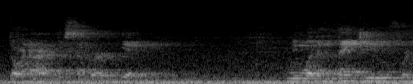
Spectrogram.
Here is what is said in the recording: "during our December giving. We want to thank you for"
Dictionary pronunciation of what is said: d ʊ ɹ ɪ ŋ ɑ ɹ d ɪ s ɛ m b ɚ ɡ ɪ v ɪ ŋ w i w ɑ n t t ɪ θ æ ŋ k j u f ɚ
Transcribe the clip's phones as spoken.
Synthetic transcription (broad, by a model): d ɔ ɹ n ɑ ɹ d ɪ s ɛ m b ɚ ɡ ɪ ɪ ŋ w i w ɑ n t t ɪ θ æ ŋ k j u f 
